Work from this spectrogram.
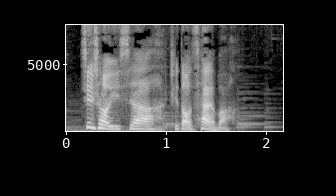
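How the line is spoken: Calm, faintly smiling question. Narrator (Chinese): 陶南方淡淡一笑，仿佛什么事都没有发生，问服务员

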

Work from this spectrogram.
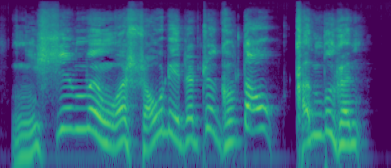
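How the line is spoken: Furious. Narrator (Chinese): 陈达大怒

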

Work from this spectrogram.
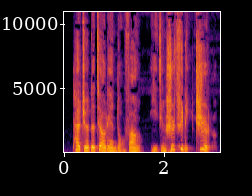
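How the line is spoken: Deep, grave voice. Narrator (Chinese): 队长陈默然沉声说道

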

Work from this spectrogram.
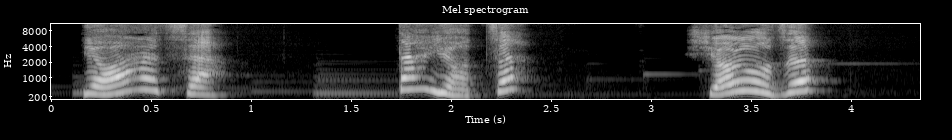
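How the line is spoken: Children's taunting chant. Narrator (Chinese): 街上的孩子们，嘴里边喊着

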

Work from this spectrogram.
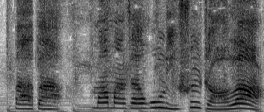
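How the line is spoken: Quiet hushed voice. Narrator (Chinese): 妮妮小声的说

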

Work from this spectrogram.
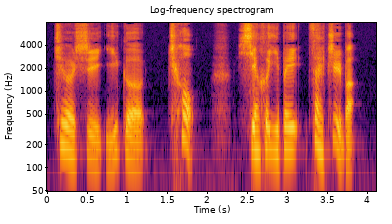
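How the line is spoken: Laughing. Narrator (Chinese): 鸳鸯笑道

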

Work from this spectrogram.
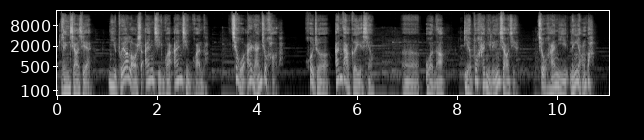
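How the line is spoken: Cheerful, grinning. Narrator (Chinese): 安然依旧笑嘻嘻说道

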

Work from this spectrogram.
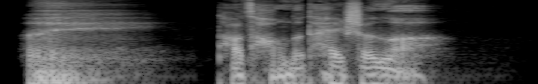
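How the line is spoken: Sighing. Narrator (Chinese): 那个人叹了一口气

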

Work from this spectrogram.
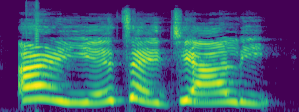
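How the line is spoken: Frightened crying. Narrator (Chinese): 那小丫头子 听见凤姐儿要烧了红烙铁来烙嘴，方哭道

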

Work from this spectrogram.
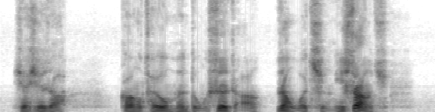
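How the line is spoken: Low voice. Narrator (Chinese): 管理员却在夏雷的身边低声说道

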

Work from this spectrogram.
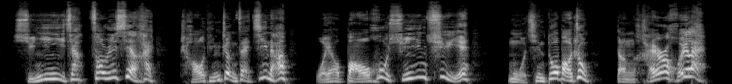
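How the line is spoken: Loud declaration. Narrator (Chinese): 齐武大声说道

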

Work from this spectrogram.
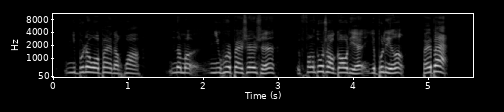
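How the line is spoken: Fierce shout. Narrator (Chinese): 景全力凶巴巴的喊道

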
